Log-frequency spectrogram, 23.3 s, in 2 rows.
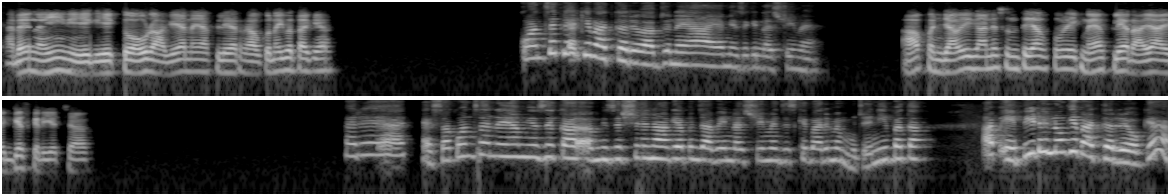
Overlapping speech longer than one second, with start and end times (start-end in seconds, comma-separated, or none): none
